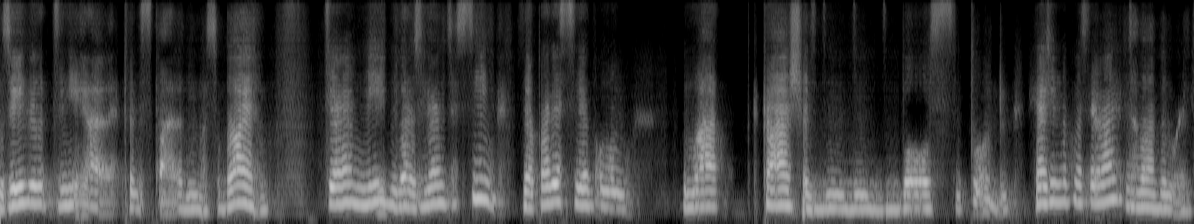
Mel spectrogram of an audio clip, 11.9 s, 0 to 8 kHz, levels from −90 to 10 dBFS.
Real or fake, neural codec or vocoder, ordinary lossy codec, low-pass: fake; codec, 16 kHz, 0.5 kbps, FreqCodec, smaller model; none; none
